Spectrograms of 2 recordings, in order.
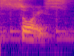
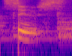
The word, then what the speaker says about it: Seuss: Seuss so this might make you completely rethink your childhood but the correct way to pronounce the author's name is sois not Seuss his friend Alexander Liang wrote a poem about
